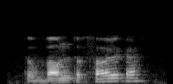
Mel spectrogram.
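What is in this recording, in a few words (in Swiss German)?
"wanderfalka", Alsatian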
